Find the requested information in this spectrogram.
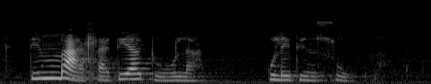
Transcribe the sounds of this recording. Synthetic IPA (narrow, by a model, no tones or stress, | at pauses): tʼimpʰʼaɬatʼijad̥ʱula | k̬uletʼint͡sʼuːku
